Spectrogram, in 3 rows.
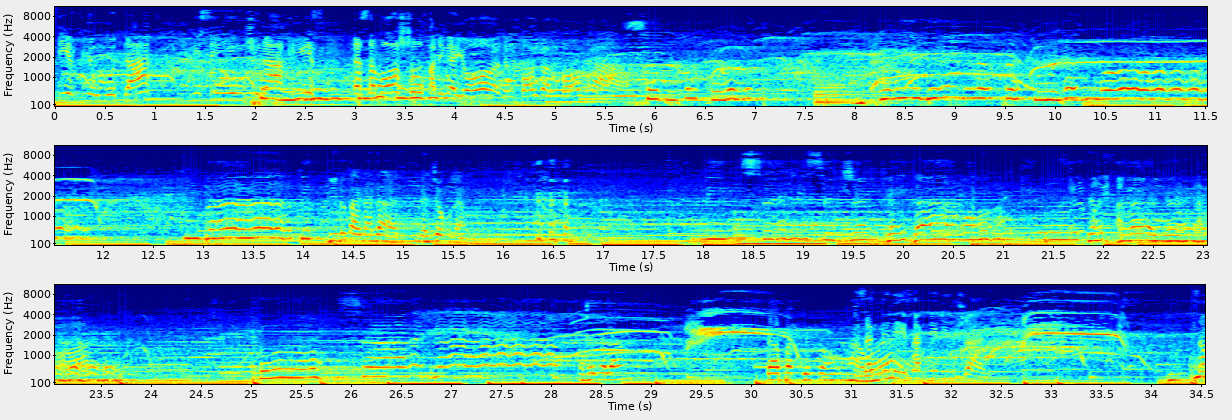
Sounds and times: Music: 0.0s - 34.5s
Male singing: 4.9s - 7.3s, 8.0s - 15.7s, 17.8s - 24.0s, 25.0s - 29.0s, 33.8s - 34.5s.

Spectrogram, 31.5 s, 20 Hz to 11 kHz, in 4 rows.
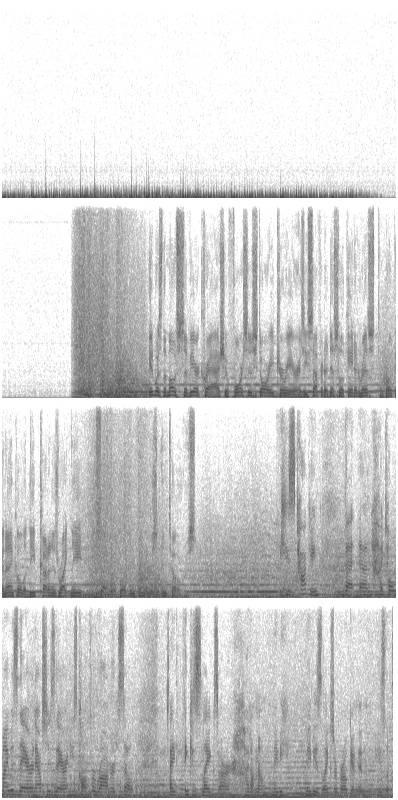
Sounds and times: Silence: 0.0s - 10.8s
Outside, urban or manmade: 0.0s - 31.4s
Speech: 10.8s - 19.6s, 21.3s - 26.3s, 27.0s - 31.4s.

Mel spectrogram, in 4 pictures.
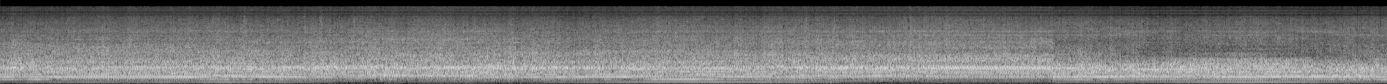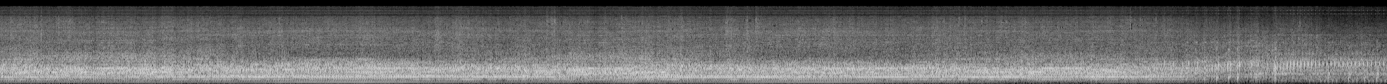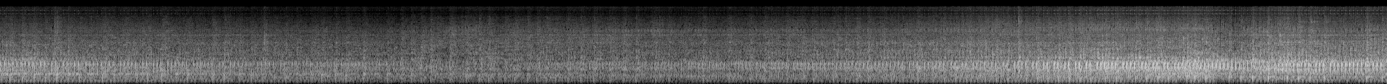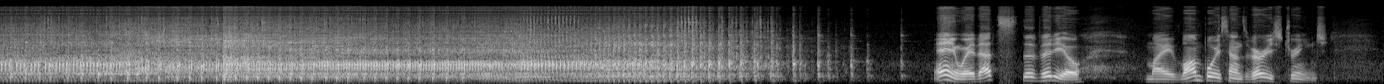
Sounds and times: Lawn mower: 0.0s - 51.0s.

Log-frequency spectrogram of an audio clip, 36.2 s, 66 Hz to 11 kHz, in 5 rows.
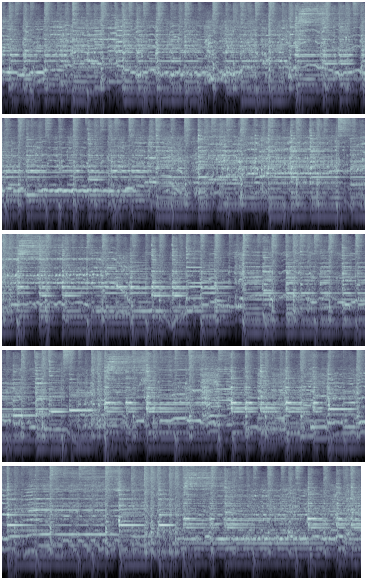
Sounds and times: Acoustic guitar: 0.0s - 36.2s
Strum: 0.0s - 36.2s.

